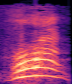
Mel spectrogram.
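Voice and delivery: high, loud rasped "ra"; imitated flourish. Son opens up the money for mother, high loud flourish noise. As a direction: make a sudden showy swoosh noise.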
